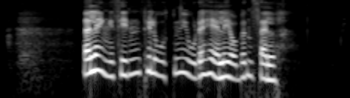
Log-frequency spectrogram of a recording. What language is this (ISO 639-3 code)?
nor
